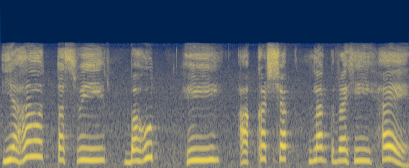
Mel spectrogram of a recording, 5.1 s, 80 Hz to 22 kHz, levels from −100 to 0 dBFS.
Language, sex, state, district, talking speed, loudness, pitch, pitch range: Hindi, female, Madhya Pradesh, Dhar, 95 wpm, -14 LUFS, 275 Hz, 255-290 Hz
